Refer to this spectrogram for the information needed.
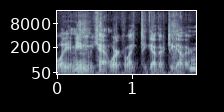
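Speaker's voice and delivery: ordinary talk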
